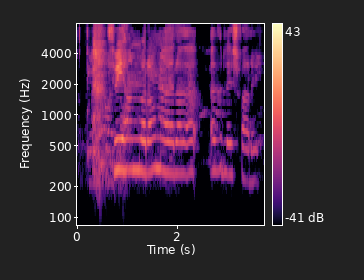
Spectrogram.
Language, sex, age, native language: Icelandic, male, 11, Icelandic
